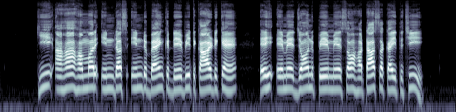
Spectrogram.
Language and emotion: Maithili, neutral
